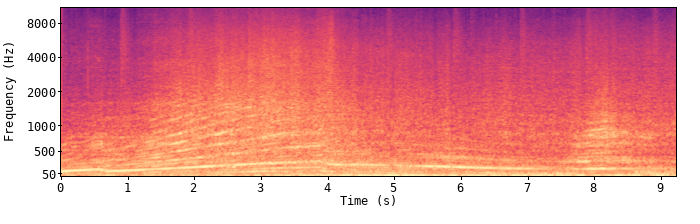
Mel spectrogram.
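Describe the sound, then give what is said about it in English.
A car accelerates hard, its engine note climbing steadily in a loud roar that sweeps up in pitch, eases slightly, then rises again near the end, with no one speaking. “Your brain's left about 20 metres behind the car.”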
